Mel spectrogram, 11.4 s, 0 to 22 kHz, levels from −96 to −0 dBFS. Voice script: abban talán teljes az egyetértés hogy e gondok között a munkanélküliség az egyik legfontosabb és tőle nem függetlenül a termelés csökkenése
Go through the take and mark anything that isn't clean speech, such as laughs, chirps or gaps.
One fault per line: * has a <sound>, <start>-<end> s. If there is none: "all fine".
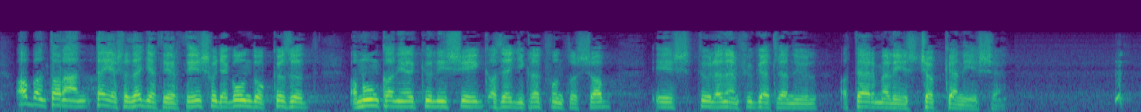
* has a laugh, 11.1-11.3 s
